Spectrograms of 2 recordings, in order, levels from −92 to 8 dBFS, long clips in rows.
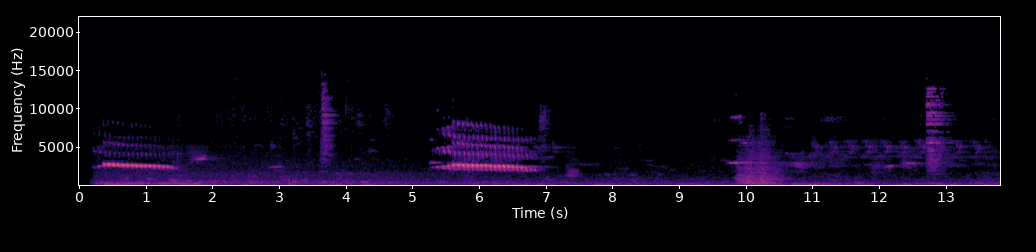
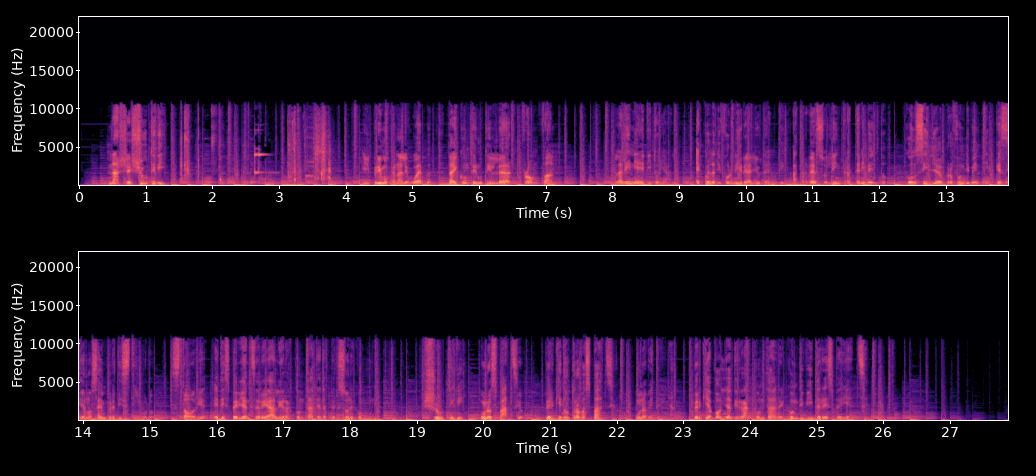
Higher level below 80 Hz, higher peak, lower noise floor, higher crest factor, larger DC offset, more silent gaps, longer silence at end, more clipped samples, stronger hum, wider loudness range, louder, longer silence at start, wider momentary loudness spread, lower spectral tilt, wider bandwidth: second, -74 dBFS vs -28 dBFS; second, -20 dBFS vs -2 dBFS; first, -67 dBFS vs -58 dBFS; about the same, 22 dB vs 20 dB; neither; neither; second, 0.05 s vs 0.9 s; neither; neither; first, 21 LU vs 3 LU; second, -35 LUFS vs -22 LUFS; first, 0.25 s vs 0.1 s; first, 29 LU vs 10 LU; second, -1.5 dB/octave vs -5 dB/octave; about the same, 11.5 kHz vs 11.5 kHz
